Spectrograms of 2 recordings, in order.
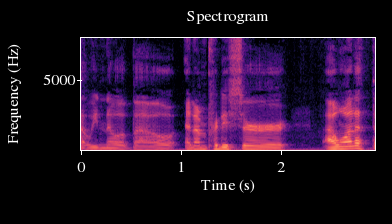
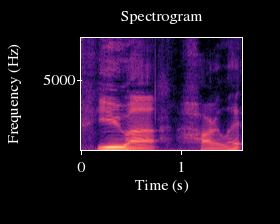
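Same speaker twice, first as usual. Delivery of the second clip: put-on dirty talk voice, louder; 8 dB louder than usual. Imagining how a character would talk dirty: Sax talking dirty. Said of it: "his dirty talk would be like".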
